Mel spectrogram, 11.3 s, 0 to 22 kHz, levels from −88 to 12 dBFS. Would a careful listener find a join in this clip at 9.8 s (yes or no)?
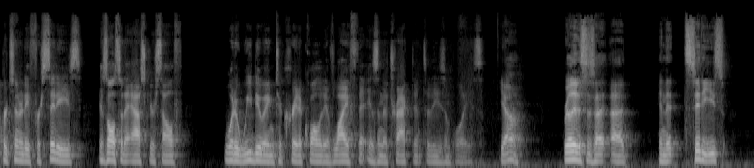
yes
